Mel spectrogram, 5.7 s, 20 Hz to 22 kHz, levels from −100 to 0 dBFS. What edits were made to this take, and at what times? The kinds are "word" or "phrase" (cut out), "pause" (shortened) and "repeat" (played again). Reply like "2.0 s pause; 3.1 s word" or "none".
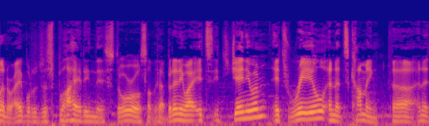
2.1 s word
